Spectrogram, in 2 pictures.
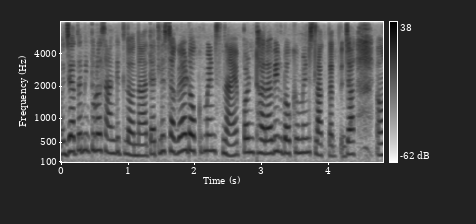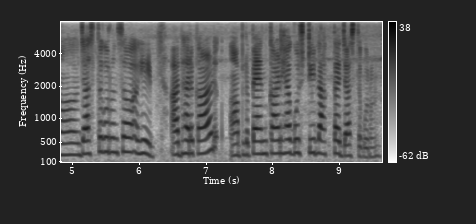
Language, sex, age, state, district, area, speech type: Marathi, female, 18-30, Maharashtra, Sindhudurg, rural, spontaneous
